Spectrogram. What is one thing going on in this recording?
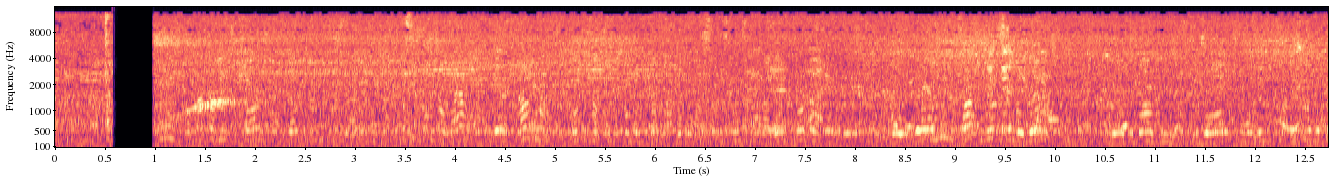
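A crowd of people talks and murmurs close by.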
